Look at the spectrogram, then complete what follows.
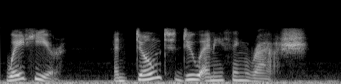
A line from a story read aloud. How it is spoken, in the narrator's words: She said firmly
